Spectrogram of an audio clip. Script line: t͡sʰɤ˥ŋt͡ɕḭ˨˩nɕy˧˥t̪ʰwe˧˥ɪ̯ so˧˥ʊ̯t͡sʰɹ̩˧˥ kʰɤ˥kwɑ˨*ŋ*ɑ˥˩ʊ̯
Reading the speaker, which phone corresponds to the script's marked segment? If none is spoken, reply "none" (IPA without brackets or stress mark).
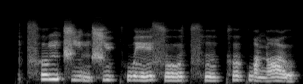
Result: ŋ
